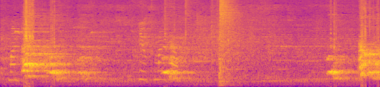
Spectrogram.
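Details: Dogs barking at a dog lot, with several sharp bursts of barking and yips scattered over a steady background of overlapping canine voices and some human speech.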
